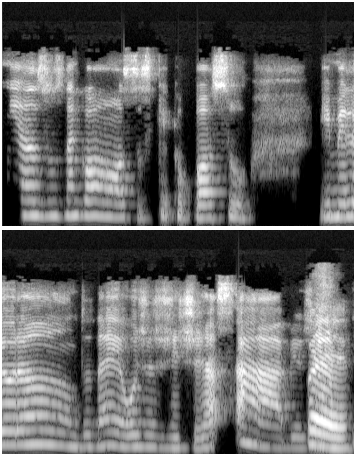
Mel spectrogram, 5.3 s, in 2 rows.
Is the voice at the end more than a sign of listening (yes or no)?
no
